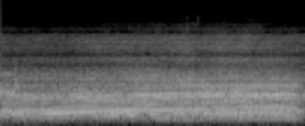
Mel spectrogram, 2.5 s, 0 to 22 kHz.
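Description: Audi RS5 cars race around a track, their engines roaring loudly and steadily under load with rising revs throughout, a dense continuous drone with no talk.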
